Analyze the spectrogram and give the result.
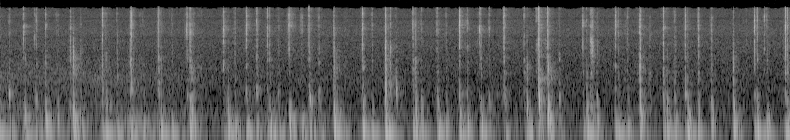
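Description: Long nails and fingertips type rapidly on the black plastic keys of a dark laptop keyboard. A steady stream of short, dry clicks rises and falls in irregular bursts, each click pairing a soft low thump with a bright, crisp tick. Every click dies away almost instantly.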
